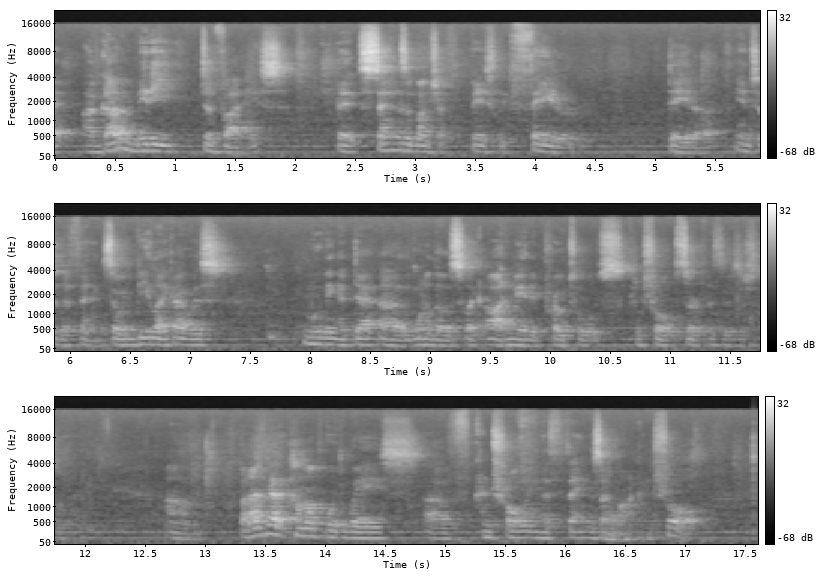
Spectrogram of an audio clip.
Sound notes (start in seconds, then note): none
